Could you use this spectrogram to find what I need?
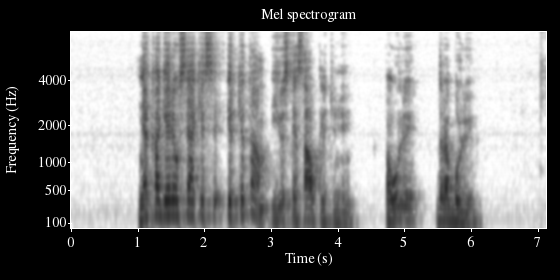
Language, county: Lithuanian, Kaunas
